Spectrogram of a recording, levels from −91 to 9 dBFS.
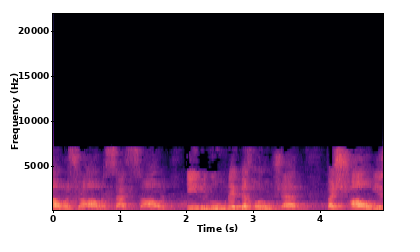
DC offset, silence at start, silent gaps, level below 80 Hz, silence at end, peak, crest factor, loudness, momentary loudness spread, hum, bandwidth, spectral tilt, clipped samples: under 0.1%; 0 s; none; -74 dBFS; 0 s; -4 dBFS; 18 dB; -22 LUFS; 9 LU; none; 7.4 kHz; -4.5 dB/octave; under 0.1%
